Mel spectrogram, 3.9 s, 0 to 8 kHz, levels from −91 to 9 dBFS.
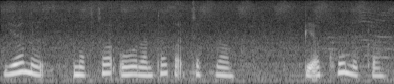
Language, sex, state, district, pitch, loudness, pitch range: Garo, female, Meghalaya, South Garo Hills, 245 Hz, -16 LUFS, 230-275 Hz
